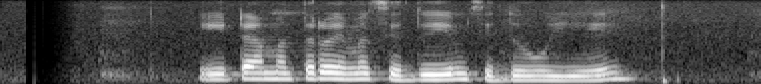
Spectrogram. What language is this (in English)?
Sinhala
